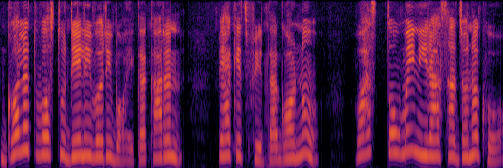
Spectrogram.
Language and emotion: Nepali, sad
